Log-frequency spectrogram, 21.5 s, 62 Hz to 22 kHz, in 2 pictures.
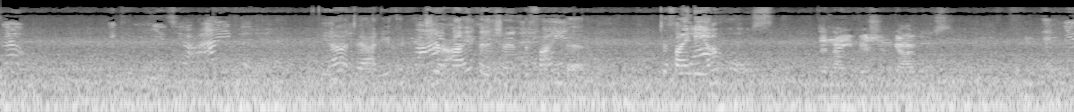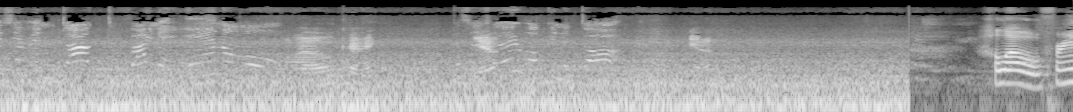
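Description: Steady road and engine rumble inside the cabin of a moving 12-passenger Chevy Express 3500 van, with children's voices chattering now and then over it.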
